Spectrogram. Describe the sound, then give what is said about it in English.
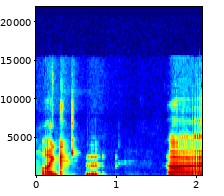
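Burping: rough, low, voiced belches. Short bursts come first, then after a long silent gap a longer drawn-out belch, fairly loud against quiet. “two burps there, that's poor.”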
